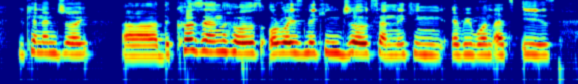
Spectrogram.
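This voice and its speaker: A woman with a strong French accent speaks at a moderate pace in a fairly high pitch and a dark, mellow tone, her intonation monotone and flat, on a very clean recording with a silent background. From France. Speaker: wedding podcaster. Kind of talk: casual podcast monologue. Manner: hesitant, many fillers.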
